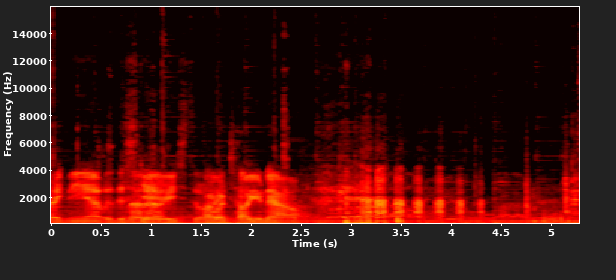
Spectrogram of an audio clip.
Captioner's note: laughs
